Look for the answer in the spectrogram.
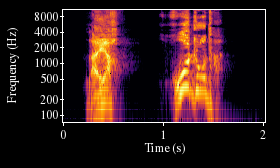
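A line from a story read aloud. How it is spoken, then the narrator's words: Loud shout. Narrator (Chinese): 海都 大声叫道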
